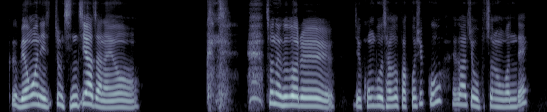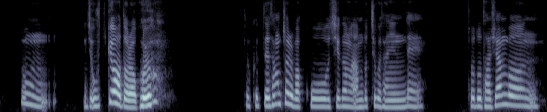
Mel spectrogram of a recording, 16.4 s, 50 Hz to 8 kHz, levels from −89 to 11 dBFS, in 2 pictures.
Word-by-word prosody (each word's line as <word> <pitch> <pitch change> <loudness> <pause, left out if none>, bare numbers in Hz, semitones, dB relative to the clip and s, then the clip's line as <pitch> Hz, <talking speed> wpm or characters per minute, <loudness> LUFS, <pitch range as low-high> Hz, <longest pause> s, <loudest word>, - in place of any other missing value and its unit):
그 - - -6
명언이 225 0 +2
좀 265 -3 -5
진지하잖아요. 195 -6 0 1.0
근데 - - -9 0.7
저는 280 -4 +1
그거를 220 -5 +3 0.3
이제 205 -4 -4
공부 220 +1 -2
자극 210 +1 -2
받고 205 +1 -4
싶고 285 +6 -6
해 - - -7
가지고 245 -5 -2
붙여 220 +3 -8
놓은 195 -2 -4
건데 200 +11 -4 0.6
좀 250 0 -5 0.6
이제 205 -1 -4
웃겨하더라고요. 220 - +7 1.3
저 230 - -8
그때 220 0 -1
상처를 265 +2 0
받고 200 0 -2
지금은 205 0 -5
안 190 - -3
붙이고 205 +1 -5
다니는데 195 +3 -5 0.7
저도 210 -1 -1
다시 200 +2 -3
한번 235 -4 -1
215 Hz, 265 characters per minute, -23 LUFS, 200-245 Hz, 1.3 s, 웃겨하더라고요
